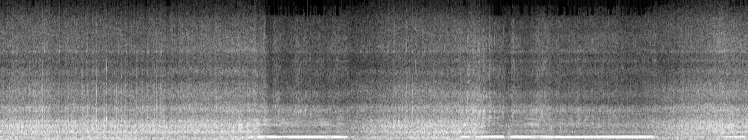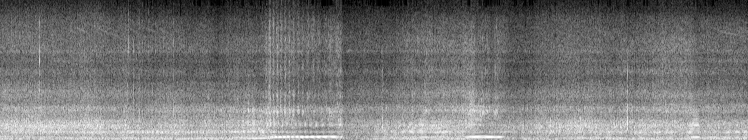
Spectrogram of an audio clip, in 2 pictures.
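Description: KTM SMC R supermoto's single-cylinder engine run hard at speed, revs climbing again and again, with about five short dips as the rider shifts or lifts off the throttle, over steady wind noise.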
